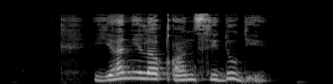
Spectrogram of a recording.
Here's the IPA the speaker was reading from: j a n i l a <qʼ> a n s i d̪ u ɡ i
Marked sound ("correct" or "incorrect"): correct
